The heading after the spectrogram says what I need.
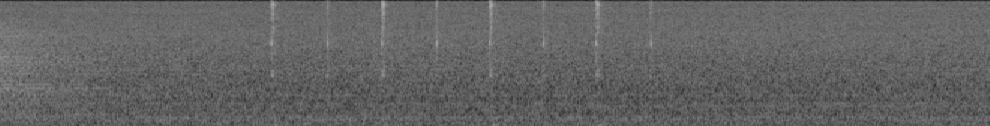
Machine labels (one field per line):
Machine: valve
